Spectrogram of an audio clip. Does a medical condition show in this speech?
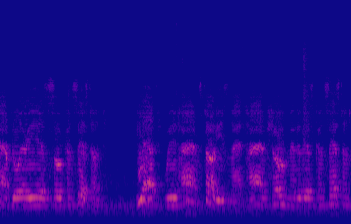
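Yes: cerebral palsy, athetoid.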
